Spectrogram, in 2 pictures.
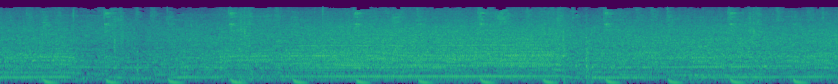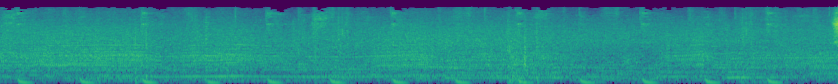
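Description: A Ferrari race car revs hard while overtaking a Lamborghini, its engine note climbing and dropping through rapid gear changes with a steady rhythmic pulse, loud and close, with occasional tire squeal.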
